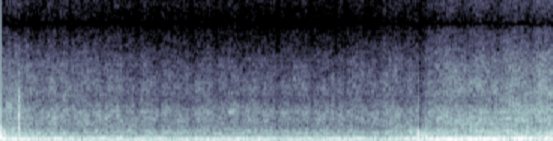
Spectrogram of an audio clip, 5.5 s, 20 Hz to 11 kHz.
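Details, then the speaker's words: Z28 Camaro with stock LS7 V8 plus injectors, E85 and long-tube headers, before cam and cylinder head swap. Steady deep lumpy idle with even beat, brief blip near end; healthy idle. "it is a completely stock ls7 it's a stock ls7 with just injectors e85 and long tubes"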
